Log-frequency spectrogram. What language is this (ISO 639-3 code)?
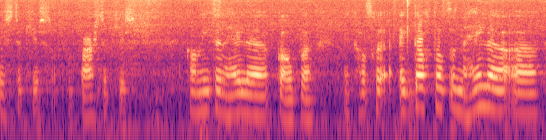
nld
